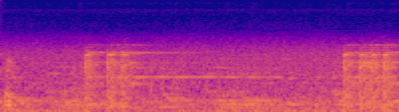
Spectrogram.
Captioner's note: bells ring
